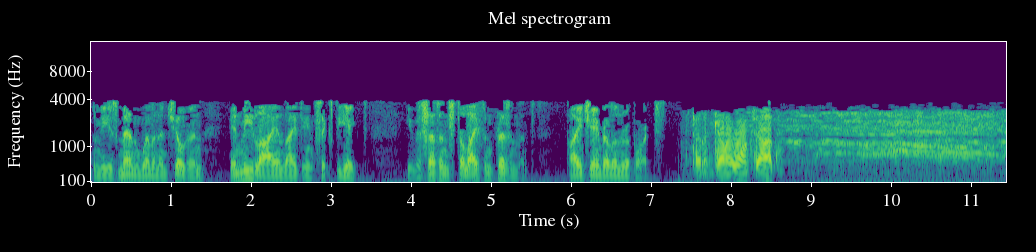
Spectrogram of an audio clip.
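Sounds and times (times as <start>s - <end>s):
speech: 0.0s - 8.7s
small crowd of about 100 people cheering at a court-martial: 8.5s - 11.4s.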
